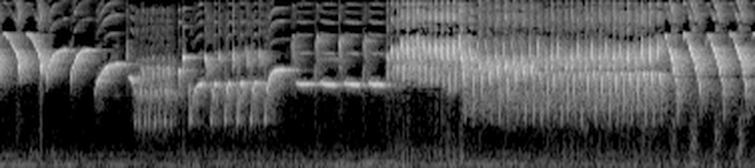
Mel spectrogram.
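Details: Actively singing canary, a lure song for young canaries learning sounds: varied phrases of descending slurred whistles and lower clipped notes, then a long, dense, high rattling trill ending in sweeping whistles.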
